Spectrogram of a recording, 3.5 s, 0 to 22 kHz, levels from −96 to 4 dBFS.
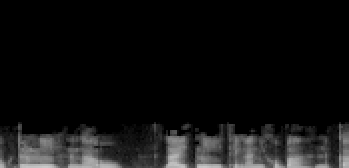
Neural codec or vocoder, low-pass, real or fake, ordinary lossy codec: codec, 16 kHz in and 24 kHz out, 1 kbps, XY-Tokenizer; 7.2 kHz; fake; MP3, 24 kbps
